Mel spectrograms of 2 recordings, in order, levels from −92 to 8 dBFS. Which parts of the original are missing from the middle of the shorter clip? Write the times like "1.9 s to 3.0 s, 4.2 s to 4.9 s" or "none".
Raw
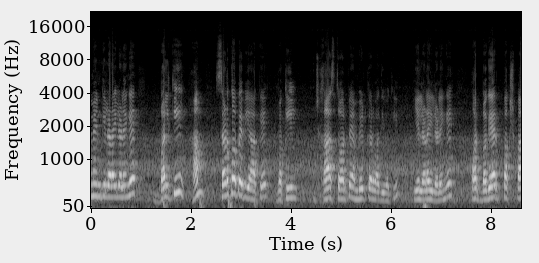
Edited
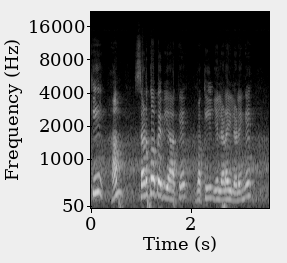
4.0 s to 6.4 s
